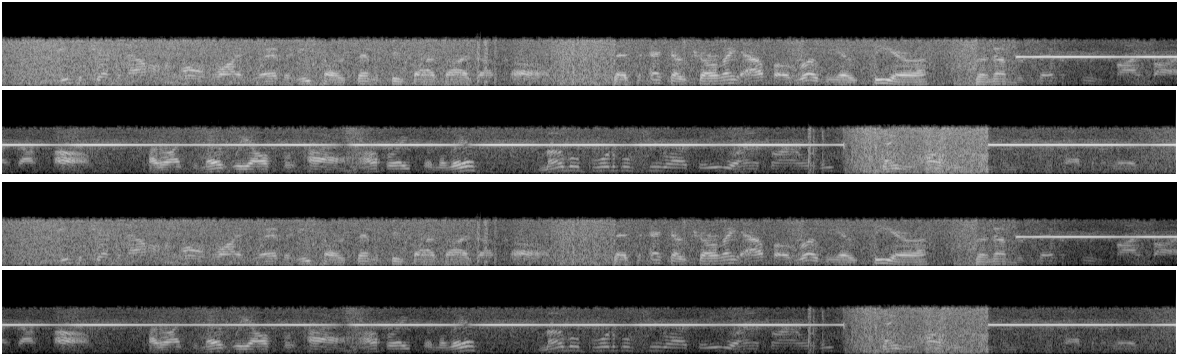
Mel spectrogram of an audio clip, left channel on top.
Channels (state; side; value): quieter; right; 4.1 dB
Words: you can check it out on the World Wide Web at ECARS7255.com. That's Echo Charlie Alpha Romeo Sierra, the number 7255.com. I'd like to note we also operate from the list. Mobile portable QRP will have priority. They will always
